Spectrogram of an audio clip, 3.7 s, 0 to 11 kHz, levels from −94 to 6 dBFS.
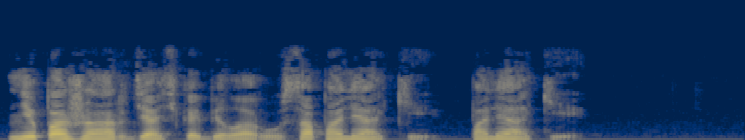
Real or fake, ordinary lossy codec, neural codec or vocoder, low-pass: real; MP3, 96 kbps; none; 7.2 kHz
